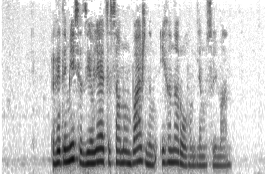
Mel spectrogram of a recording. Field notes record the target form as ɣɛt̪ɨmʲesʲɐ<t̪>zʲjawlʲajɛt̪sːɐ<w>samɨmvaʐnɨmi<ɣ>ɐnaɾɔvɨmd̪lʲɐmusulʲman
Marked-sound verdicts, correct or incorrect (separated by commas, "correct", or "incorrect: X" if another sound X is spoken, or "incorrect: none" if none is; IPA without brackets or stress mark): correct, incorrect: none, correct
